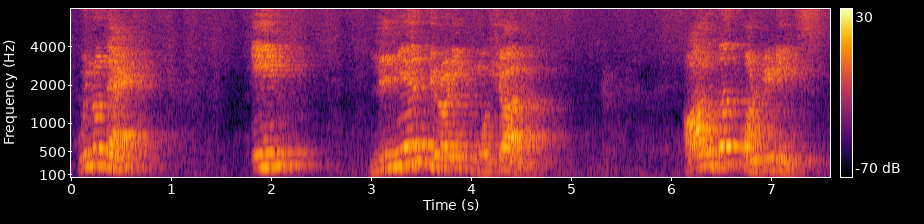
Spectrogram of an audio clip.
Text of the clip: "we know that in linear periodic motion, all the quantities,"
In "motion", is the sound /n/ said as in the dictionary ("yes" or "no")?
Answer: no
